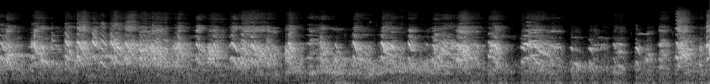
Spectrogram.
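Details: Crows in nature: a dense chorus of harsh, raspy caws from several birds, overlapping bursts repeated about three times a second, with no clear pause or other sound.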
